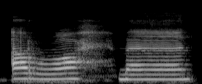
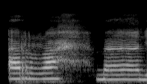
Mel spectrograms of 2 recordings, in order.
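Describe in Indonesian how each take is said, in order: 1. r-nya tebal dengan vokal seperti o. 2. r-nya tipis dengan vokal a. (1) "menebalkan ... vokalnya jadi o" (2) "bukan ... jangan sampai jadi a"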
